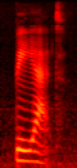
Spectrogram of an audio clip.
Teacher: B ends with the vowel sound E, and at begins with vowel a. Linking these words together with the y sound, we have be at.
